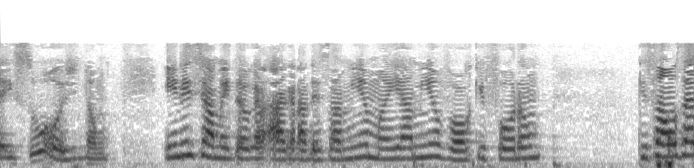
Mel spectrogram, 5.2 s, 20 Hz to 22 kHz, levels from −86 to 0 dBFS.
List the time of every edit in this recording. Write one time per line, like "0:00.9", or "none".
none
